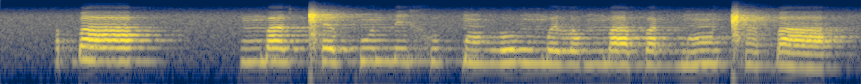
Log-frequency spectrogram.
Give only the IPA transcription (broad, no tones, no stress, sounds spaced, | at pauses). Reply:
ɓ a | ŋ͡m a l ǁ ɛ kʷ ə̃ n̪ i x u k͡p õ ɦ o ŋ͡m ə l ɔ ŋ͡m a p a ɡ͡b õ ǁ ə̃ ɓ a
